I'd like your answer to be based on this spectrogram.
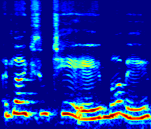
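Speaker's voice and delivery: bad fake British accent. Speaker admits having the worst british accent, then shows it: bad british accent. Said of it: "I have the worst British accent".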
